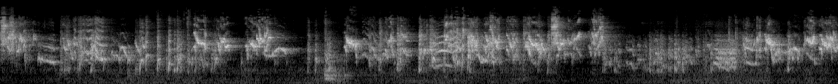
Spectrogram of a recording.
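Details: Pet budgerigars chirping together: a dense, continuous stream of buzzy warbles, squawks and rapid chirps, overlapping almost without pause and with a brief lull near the middle.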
